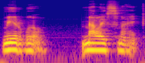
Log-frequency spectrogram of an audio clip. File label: "mirwil" mallee snake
